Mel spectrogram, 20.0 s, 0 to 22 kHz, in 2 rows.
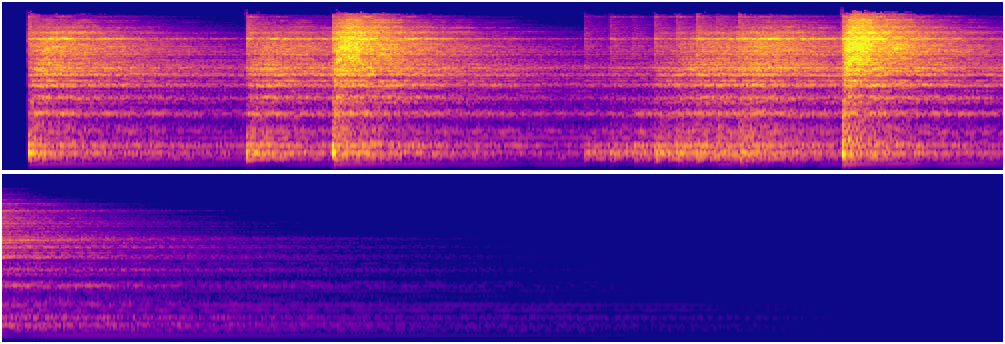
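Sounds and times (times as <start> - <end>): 
16 crash cymbal in rock style: 0.3 - 12.2.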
